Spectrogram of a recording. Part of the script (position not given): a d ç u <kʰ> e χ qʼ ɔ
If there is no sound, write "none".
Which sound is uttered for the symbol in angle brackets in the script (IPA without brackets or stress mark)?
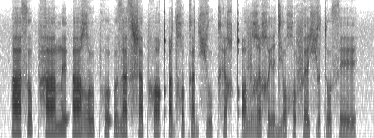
kʰ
